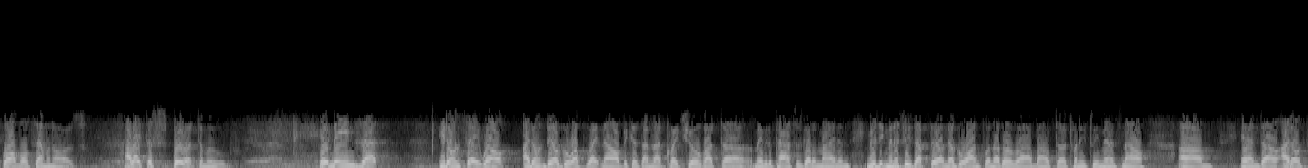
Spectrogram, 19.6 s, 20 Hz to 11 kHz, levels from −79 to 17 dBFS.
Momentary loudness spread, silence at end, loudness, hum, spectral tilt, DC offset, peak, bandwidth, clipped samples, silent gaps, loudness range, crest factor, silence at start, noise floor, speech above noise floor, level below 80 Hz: 13 LU; 0 s; -14 LUFS; none; -14 dB/octave; under 0.1%; 0 dBFS; 3.7 kHz; under 0.1%; none; 3 LU; 14 dB; 0.05 s; -39 dBFS; 25 dB; -56 dBFS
